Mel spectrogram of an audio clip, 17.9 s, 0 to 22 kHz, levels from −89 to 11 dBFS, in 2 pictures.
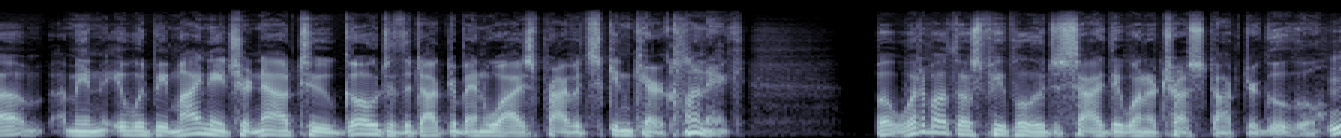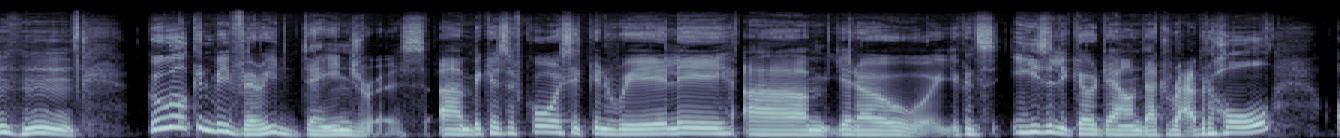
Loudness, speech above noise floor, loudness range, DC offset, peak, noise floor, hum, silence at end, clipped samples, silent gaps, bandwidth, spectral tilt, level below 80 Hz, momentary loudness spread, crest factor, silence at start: -15 LUFS; 44 dB; 2 LU; under 0.1%; 0 dBFS; -59 dBFS; none; 0.5 s; under 0.1%; none; 15.5 kHz; -5 dB/octave; -52 dBFS; 7 LU; 14 dB; 0 s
